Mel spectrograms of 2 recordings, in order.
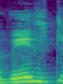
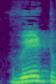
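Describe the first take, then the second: First: वेस्ट said wrongly with an extra G sound; wrong spelling pronunciation. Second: वेट said with no G sound; correct weight. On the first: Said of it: "नहीं बोलते हैं". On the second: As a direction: say वेट plainly, no G. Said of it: "वेट बोलते हैं". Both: Shown as a demonstration.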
